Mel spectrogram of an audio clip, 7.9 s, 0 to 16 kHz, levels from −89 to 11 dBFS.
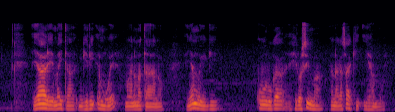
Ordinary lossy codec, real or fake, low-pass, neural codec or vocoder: none; real; 7.2 kHz; none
